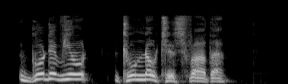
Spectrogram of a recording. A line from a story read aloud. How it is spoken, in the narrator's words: he said through clenched teeth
